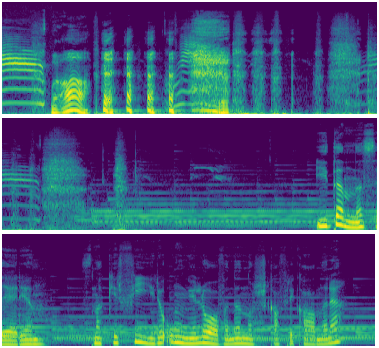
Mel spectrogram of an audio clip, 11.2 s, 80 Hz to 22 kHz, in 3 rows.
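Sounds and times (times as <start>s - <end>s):
cat meowing: 0.0s - 0.5s, 1.6s - 4.7s
speech: 0.4s - 2.8s, 6.9s - 11.0s
laughter: 0.8s - 3.6s.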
